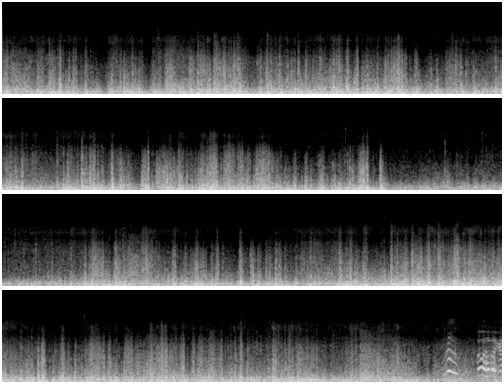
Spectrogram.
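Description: Wind rushing over the microphone of a mountain bike's camera during a fast descent on a dirt trail, with the rumble of the tyres and many knocks and rattles of the bike over bumps.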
